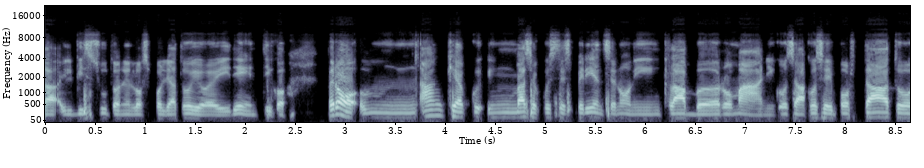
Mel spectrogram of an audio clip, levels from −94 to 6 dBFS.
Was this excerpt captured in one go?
no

